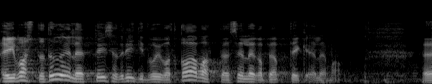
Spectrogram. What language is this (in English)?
Estonian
